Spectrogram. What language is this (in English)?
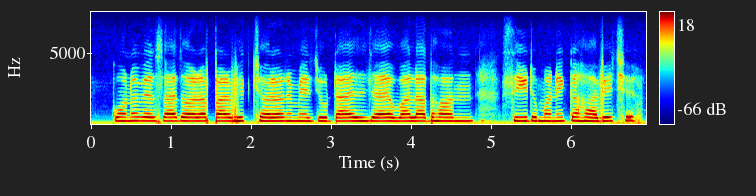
Maithili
